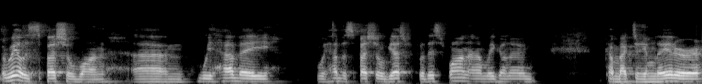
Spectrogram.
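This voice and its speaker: A man with a Swedish accent speaks at a medium pitch and fairly quick pace in a flat monotone, broken by long, frequent pauses. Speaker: online business host. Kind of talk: webinar hangout presentation. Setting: video call. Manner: halting, many repetitions.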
